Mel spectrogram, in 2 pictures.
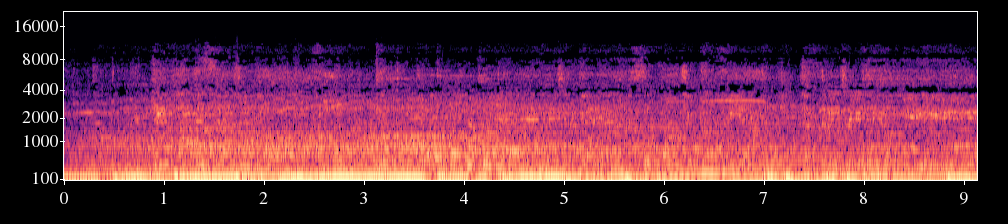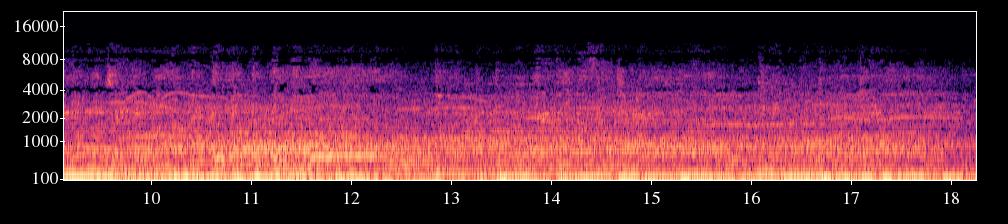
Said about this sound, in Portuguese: Na sexta, Bolsonaro visitou a tradicional festa de rodeios com direito ao jingle de campanha tocado no sistema de som e palavras de ordem gritadas pelo locutor oficial do evento.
